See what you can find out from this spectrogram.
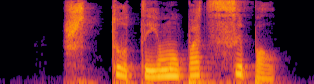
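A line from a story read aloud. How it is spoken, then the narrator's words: Hushed hiss. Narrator (Russian): Прижимая к себе спящего сына, прошипела я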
